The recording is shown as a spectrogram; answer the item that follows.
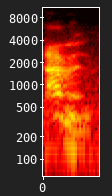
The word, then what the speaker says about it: Amann: might always pronounce here i always say armin but it's ammon i just realized yeah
